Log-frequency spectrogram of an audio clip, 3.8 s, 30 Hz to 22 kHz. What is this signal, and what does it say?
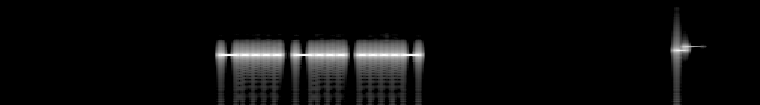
Morse code, heard as a keyed tone, about 44 wpm, 700 Hz. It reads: 6B4
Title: All Cut Numbers - 3-Digit 45wpm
